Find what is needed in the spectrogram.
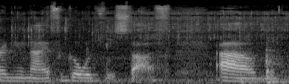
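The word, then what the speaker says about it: Wüsthof: the market for a new knife go with boof um it's spelled with V but it's pronounced vof and a lot of people don't know that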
